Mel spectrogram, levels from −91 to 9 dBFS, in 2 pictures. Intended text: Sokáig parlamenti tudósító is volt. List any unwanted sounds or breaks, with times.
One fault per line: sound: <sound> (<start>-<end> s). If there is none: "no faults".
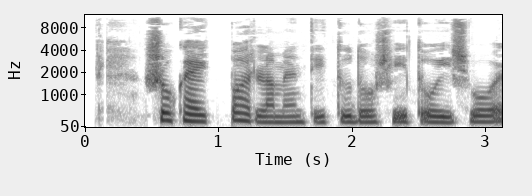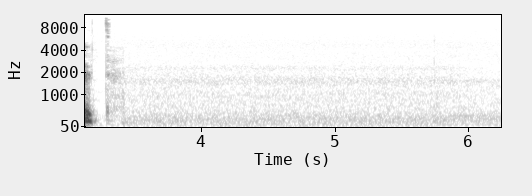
no faults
